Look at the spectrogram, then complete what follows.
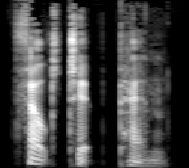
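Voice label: "felt-tip pen", British English, dictionary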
